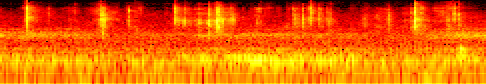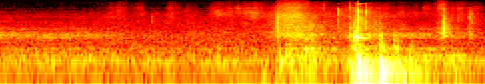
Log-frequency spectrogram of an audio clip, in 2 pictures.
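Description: Small metal clicks and clinks as the parts of a Greenlee knockout punch and the punched-out sheet-metal slug are handled, with a louder clunk and rustle about five seconds in.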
